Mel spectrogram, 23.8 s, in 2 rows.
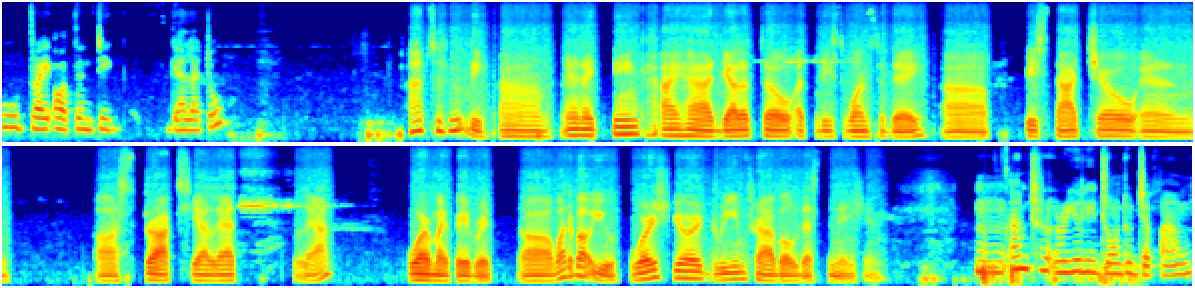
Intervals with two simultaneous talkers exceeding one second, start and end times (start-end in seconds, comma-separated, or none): none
